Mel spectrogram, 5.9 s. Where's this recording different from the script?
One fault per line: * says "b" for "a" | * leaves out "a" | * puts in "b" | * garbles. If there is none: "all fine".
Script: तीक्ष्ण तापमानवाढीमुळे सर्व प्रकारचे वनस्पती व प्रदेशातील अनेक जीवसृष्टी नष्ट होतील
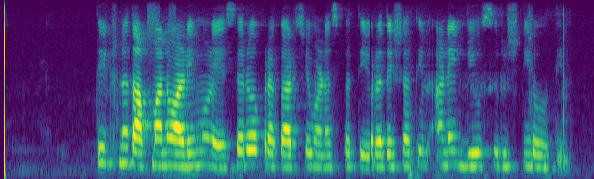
* leaves out "व"
* leaves out "नष्ट"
